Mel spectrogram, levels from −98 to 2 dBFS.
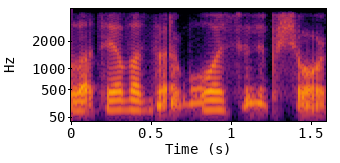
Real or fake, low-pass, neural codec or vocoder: fake; 3.6 kHz; autoencoder, 44.1 kHz, a latent of 192 numbers a frame, MeloTTS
